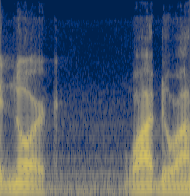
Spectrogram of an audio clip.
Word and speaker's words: Newark: and I'll be like, Newark. Yeah, like it's one syllable. Yeah, type shit, just one, Newark.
